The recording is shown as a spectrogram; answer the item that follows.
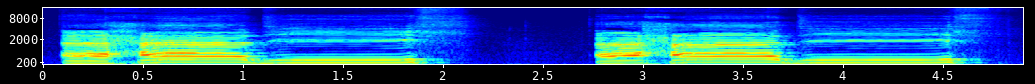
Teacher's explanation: Donc là, 2 temps, ici 2 temps, et donc à l'arrêt devient ahadith, ahadith. Le sa devient soukoun à l'arrêt. Il est précédé par une voyelle longue, donc une prolongation. Donc en plus de la prolongation de temps qui est là d'origine, on peut, si on veut, rajouter 4 ou bien faire un 6 temps.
